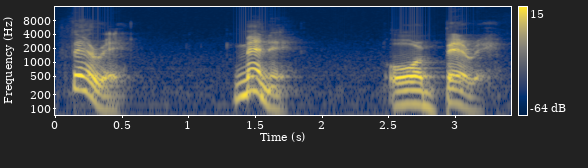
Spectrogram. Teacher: Change the Y sound at the end of your words to sound more like I instead of E.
